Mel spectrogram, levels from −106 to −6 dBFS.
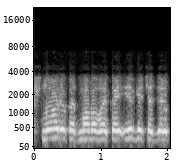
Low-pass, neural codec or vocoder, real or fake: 7.2 kHz; none; real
